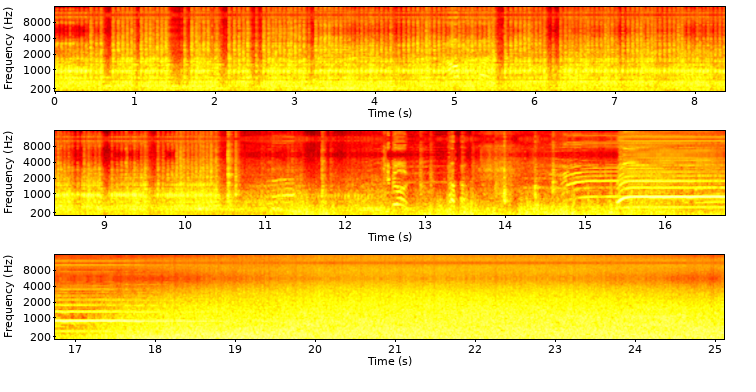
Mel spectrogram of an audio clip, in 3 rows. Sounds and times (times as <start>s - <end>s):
Outside, urban or manmade: 0.0s - 25.1s.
